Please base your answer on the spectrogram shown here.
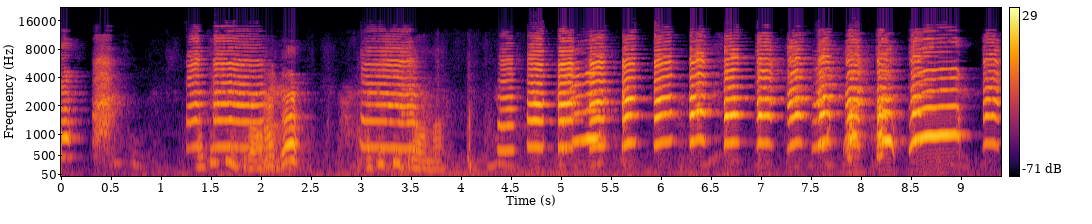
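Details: Two pet cockatoos squabbling: long harsh nasal squawks at first, then a rapid run of loud, harmonic honking calls repeated about three times a second, each note short and strident.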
